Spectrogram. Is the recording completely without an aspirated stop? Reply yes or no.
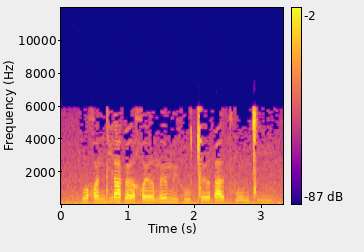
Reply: yes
